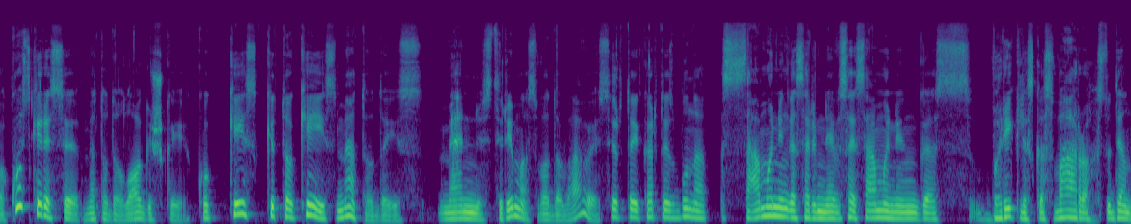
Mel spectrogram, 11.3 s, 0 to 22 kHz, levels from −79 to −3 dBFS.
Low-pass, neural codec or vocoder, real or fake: 14.4 kHz; none; real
